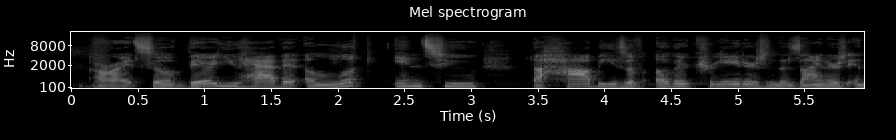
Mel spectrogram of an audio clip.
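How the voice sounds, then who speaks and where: Music sits in the background behind a man's voice. His pitch varies in an ordinary way. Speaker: board game channel host. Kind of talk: video monologue to viewers. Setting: home recording room. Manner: loud.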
